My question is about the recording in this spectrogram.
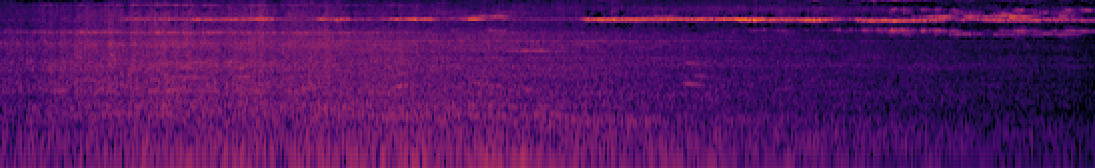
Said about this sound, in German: Die Bahn ist voll, die Luft ist warm, die Fenster der Tram sind geschlossen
